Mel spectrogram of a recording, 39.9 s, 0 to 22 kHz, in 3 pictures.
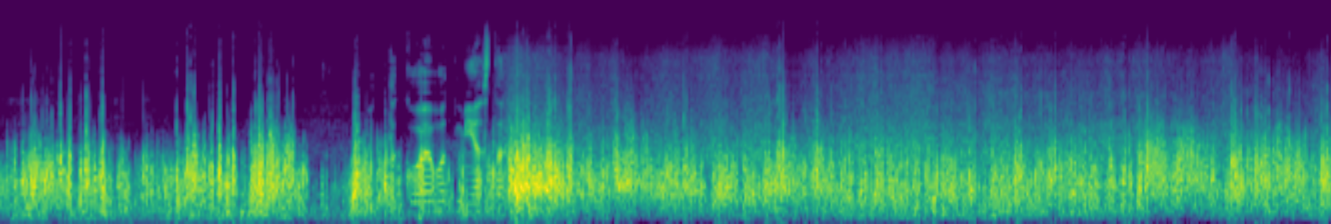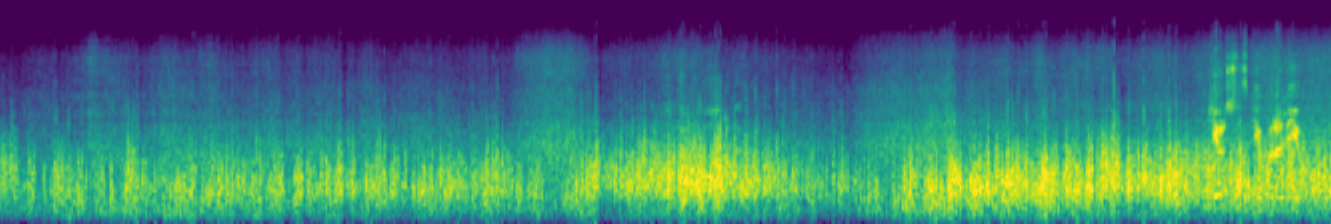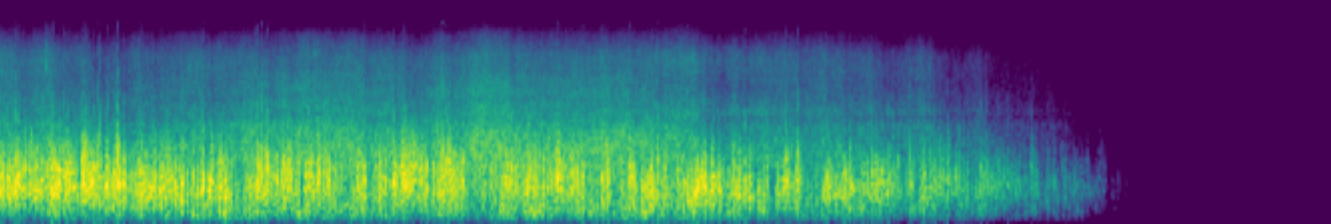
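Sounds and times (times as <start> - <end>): wind buffeting microphone: 0.0 - 37.4
small waves washing ashore: 4.9 - 37.2.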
